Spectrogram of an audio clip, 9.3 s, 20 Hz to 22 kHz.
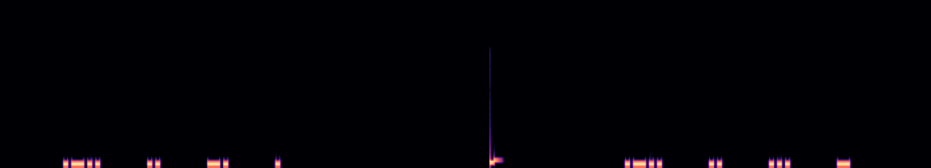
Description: Morse code, heard as a keyed tone, about 30 wpm, spaced as for 14 wpm, 700 Hz. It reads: LINE LIST
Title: 4x Character Spacing - Top 500 Words - 30wpm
